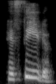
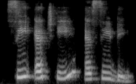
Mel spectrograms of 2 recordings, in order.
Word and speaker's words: Chesed: So she's called Hesed. लेकिन उसका pronunciation है CHESED. CHESED. Hesed.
